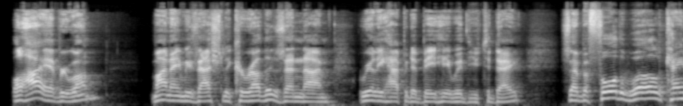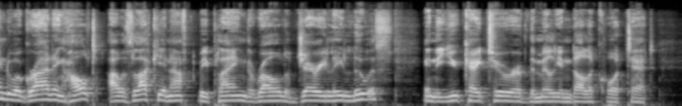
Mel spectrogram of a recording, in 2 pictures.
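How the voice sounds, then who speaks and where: Fairly quick and lively in intonation, a man with a fairly high pitch speaks in an Australian accent at a very even loudness. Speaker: musical theatre performer. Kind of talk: casual introduction to camera.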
